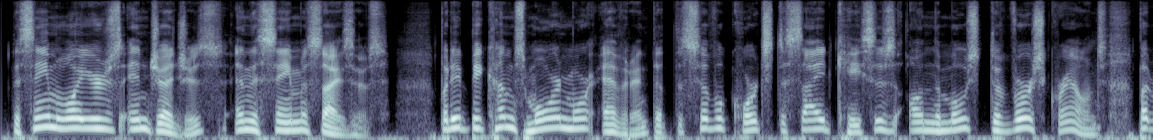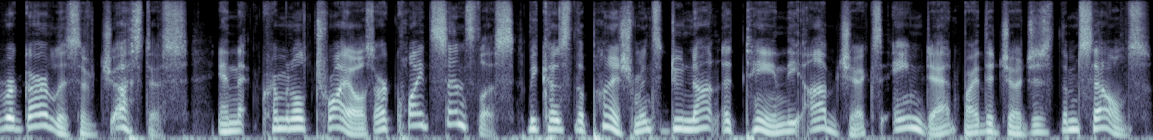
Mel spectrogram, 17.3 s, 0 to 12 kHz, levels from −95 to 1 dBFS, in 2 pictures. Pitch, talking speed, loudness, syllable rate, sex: 160 Hz, 180 wpm, -18 LUFS, 5.4 syllables/s, male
